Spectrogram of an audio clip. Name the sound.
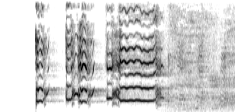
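rooster crowing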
